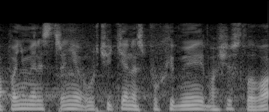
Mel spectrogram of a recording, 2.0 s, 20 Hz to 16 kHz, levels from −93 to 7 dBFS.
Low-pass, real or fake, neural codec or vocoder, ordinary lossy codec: 7.2 kHz; real; none; AAC, 64 kbps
